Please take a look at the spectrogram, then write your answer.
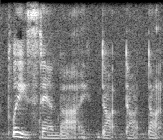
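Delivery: slow dramatic whisper. Acted. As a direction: hush it out slowly like a cliffhanger. Journal ending, dramatic pause.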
